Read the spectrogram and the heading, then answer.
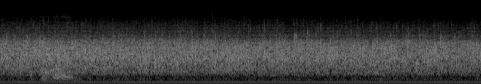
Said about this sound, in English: Thank God for the Bible. Everybody clap your hands again. Amen.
